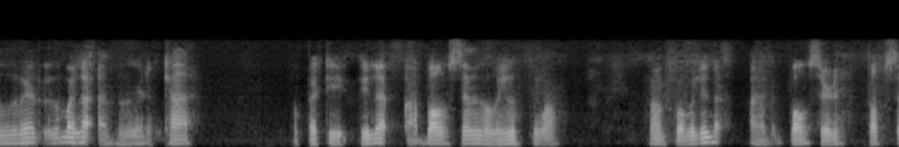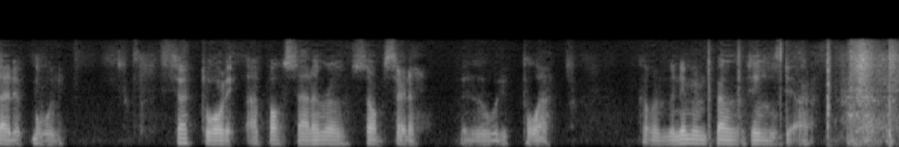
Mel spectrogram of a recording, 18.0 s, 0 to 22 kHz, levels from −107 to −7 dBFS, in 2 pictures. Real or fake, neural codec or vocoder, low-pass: fake; codec, 16 kHz, 1.1 kbps, Voila-Tokenizer; 7.2 kHz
